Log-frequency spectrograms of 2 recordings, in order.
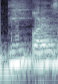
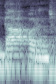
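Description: First: "the orange" with the as a long "dee"; "thee" before vowel. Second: "the orange" with the as open "daa"; "thuh" alternative. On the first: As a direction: stretch "the" in "the orange" to rhyme with see. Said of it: "অরেঞ্জ অ উচ্চারণটা হচ্ছে". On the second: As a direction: say "the" in "the orange" as "duh", no ee. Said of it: "দা উচ্চারণ না করে". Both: Shown as a demonstration.

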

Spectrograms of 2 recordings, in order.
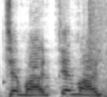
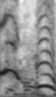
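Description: First: Said in the usual way. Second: Jump-scare yell at the hider; startling shriek. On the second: Acted. Catching his friend hiding, a sudden high shriek. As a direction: shriek it much higher and louder.

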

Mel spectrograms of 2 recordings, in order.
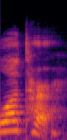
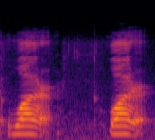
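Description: First: Said in the usual way. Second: Voiced t demo; flapped t. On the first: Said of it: "我没有读water". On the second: Shown as a demonstration. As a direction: say water like wader. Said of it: "而是water".

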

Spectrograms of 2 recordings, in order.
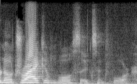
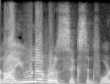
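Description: First: Dragon Ball stressed, the rest soft and low. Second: Universe hit as the word being corrected; stress on Universe. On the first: Insisting on the running joke, he stresses Dragon. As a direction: lean on Dragon in Dragon Ball six and four. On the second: Correcting himself, he leans on Universe. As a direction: lean on Universe in Not Universe six and four. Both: Shown as a demonstration.

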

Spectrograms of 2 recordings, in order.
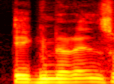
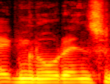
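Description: First: इग्नोरेंस said as "IG-nuh-rence"; इग्नोरेंस with no "nore" in it; correct pronunciation. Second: इग्नोरेंस said as "ig-NORE-ence"; long o in इग्नोरेंस; mispronounced ignorance. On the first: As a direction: say इग्नोरेंस with a short, weak middle syllable. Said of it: "होता है". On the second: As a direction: say इग्नोरेंस with a full "nore" in the middle. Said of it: "नहीं होता". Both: Shown as a demonstration.

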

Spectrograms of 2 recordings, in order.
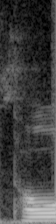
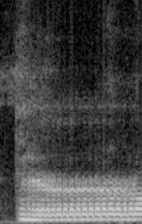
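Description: First: โทร read as one syllable "tho", silent ร; correct reading. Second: โท ร split in two, the ร sounded separately after a pause; wrong reading. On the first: Father teaching his child to read a word: โทร as "tho", ร silent. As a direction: say โทร as a single syllable with no ร sound. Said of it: "เขาไม่ออกเสียง". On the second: Father showing his child the wrong way: โท ร split apart. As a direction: read โท then add ร as its own syllable. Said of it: "ไม่ใช่อ่านว่า". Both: Shown as a demonstration.

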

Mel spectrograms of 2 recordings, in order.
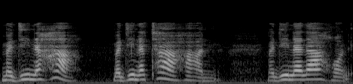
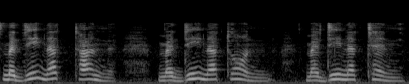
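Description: First: Medina followed by separate "ha", "ta han", "la hon", h sounded; wrong ha endings. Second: Medina linked to "tan", "ton", "ten", t sounded each time; correct ta endings. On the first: Teacher lists forbidden forms, Medina with ha-endings. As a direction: put an h syllable after Medina each time. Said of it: "you cannot say". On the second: Teacher lists correct forms, Medina with ta pronounced. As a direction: end Medina on t plus each tanween. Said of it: "So you have to pronounce". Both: Shown as a demonstration.

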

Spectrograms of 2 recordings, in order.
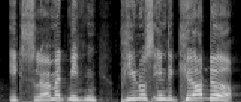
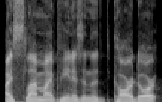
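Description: First: Exaggerated Dutch accent, higher and louder; mock Dutch accent. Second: Said in the usual way. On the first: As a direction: ham up a fake Dutch accent. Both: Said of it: "You did a perfect Dutch accent".

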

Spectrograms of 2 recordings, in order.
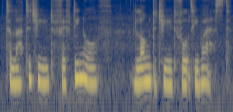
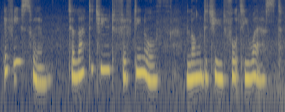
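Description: First: Said in the usual way. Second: Higher, sly little fish giving directions; the clever fish slyly tells the whale where to swim; small 'stute voice. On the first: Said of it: "narration repeats the directions". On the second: A narrator's reading. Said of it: "said the 'stute fish".

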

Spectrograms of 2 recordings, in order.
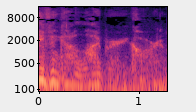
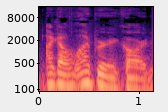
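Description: First: Soft, voiceless library whisper. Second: Said in the usual way. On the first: Real, not acted. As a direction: whisper it so nobody in the library hears. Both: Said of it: "I gotta be quiet".

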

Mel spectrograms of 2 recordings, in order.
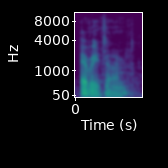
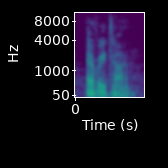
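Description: The two takes are said the same way.

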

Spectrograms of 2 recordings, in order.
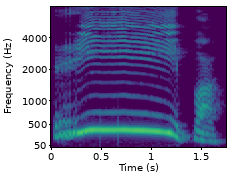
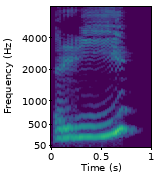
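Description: First: "ріпа" called out loud and high, first syllable stretched; calling the word. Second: "Ріпа" in two beats, a long gap between Рі and па; split into syllables. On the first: Teacher calling the word to find its stress, drawn out. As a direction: call "ріпа" with a long stressed і. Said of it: "Покличемо слово". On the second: Teacher clapping out syllables with a child, split apart. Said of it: "поділимо слово на склади". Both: Shown as a demonstration.

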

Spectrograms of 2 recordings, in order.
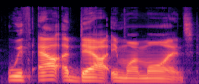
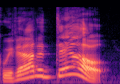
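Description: First: Said in the usual way. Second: Much higher, sung-out without a doubt; high emphatic. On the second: Real, not acted. Insisting the strike was perfect, high emphatic.

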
